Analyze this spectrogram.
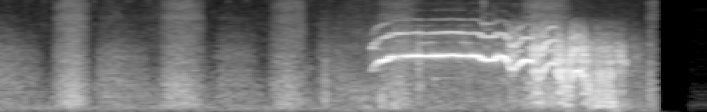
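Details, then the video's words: Horse giving a few soft, breathy puffs, then one long high whinny that holds steady, wobbles, and breaks into a rough, shaky ending. "SOUND OF HORSE NEICHING"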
